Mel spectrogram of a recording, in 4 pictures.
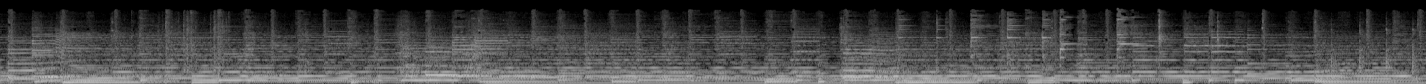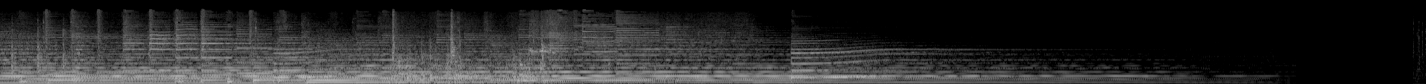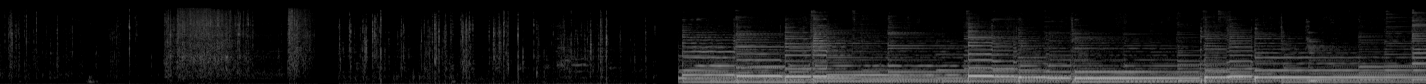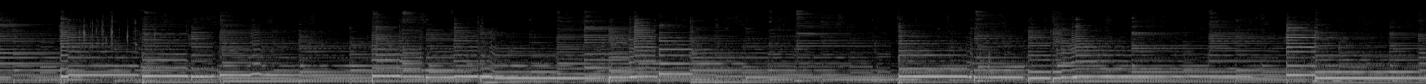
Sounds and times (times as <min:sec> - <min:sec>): Music: 0:00.0 - 0:27.3, 0:35.3 - 0:57.0.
